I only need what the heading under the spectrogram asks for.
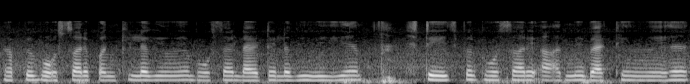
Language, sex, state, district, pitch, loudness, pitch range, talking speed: Hindi, female, Haryana, Rohtak, 195 Hz, -16 LUFS, 190-200 Hz, 190 wpm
